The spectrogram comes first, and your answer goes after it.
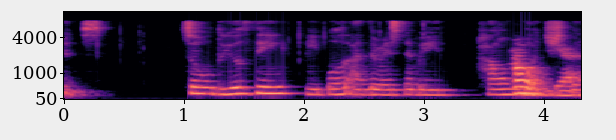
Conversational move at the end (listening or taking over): taking over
